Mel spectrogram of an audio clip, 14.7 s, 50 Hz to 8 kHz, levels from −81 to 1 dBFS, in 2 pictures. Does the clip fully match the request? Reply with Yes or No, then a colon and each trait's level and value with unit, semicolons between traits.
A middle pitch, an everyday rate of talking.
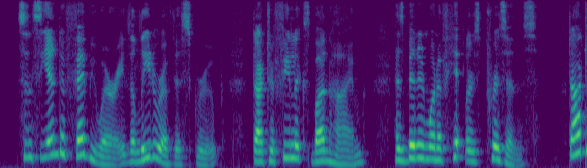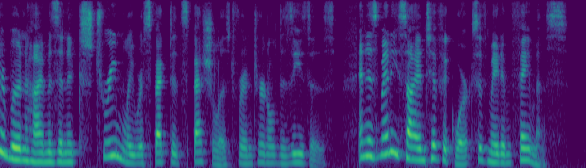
Yes: medium, 180 Hz; average, 160 wpm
